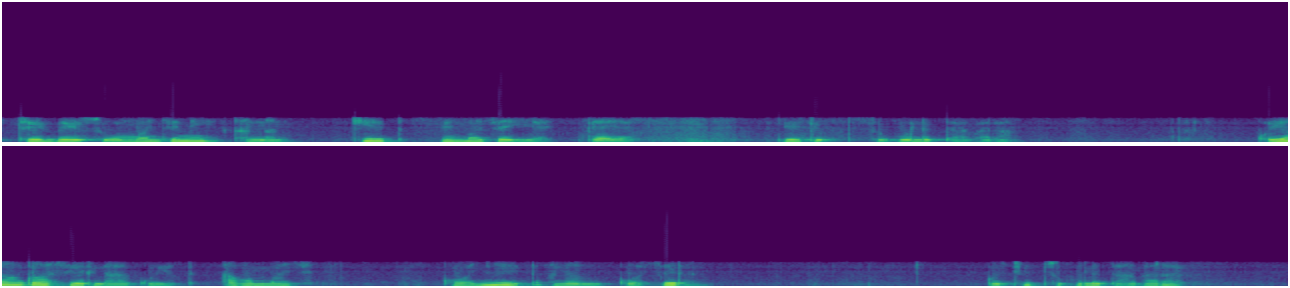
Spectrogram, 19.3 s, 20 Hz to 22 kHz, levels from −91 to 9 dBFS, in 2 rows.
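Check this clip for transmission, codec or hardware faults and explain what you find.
Two faults are present: coding damage from the GSM full-rate codec across the whole speech clip, and two short bursts of lost GSM frames.

Throughout, the GSM full-rate codec is plainly audible. The coder rebuilds speech from a vocal-tract filter fed with a sparse, regularly spaced pulse excitation, which fits the 13 kbps full-rate scheme. That coarse excitation gives the speech a buzzy, gravelly edge. On a spectrogram, energy stops sharply at 4 kHz, and the harmonics below look smeared and grainy rather than clean.

At 1.94 to 2.00 s and again at 3.96 to 3.99 s there are lost GSM frames. The decoder fills each gap by repeating the last good frame's settings. The first gap lasts 40 ms, which fits two 20 ms frames, and the second lasts 20 ms. Each one sounds like a brief, rough metallic ring held over the speech. 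In the waveform, the stretch looks repetitive. On a spectrogram, it shows flat, frozen bands in place of the normal moving formants.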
